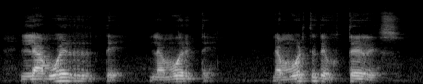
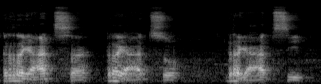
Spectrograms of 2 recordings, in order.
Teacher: Os italianos e os espanhóis, eles pronunciavam o R mais próximo da pronúncia latina tradicional, que seria a pronúncia vibrante, dental, né? O R que a língua, ela vibra atrás do dente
